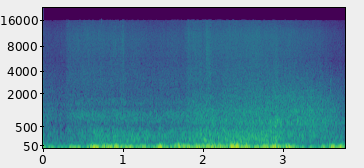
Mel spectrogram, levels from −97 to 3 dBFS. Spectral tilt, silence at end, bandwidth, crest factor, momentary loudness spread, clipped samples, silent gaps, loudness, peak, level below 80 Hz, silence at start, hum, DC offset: -5 dB/octave; 0 s; 16 kHz; 14 dB; 9 LU; under 0.1%; none; -32 LUFS; -8 dBFS; -24 dBFS; 0 s; none; under 0.1%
